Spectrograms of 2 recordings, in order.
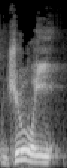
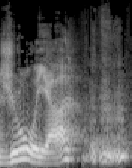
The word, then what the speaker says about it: Julie: with Julia Hahn and it is Julie her not Julia as sometimes I say it a little too quick so you might get the name wrong at GenCon she talked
